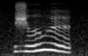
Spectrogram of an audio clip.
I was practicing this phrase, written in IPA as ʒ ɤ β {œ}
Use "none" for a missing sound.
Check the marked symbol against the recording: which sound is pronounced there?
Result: œ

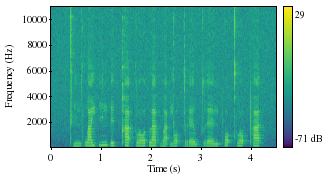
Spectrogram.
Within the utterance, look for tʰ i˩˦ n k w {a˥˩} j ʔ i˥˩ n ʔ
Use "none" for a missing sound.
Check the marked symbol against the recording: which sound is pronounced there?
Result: a˥˩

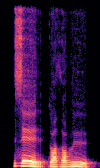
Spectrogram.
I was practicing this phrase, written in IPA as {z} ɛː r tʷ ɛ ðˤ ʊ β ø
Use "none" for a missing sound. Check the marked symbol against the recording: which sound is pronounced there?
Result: z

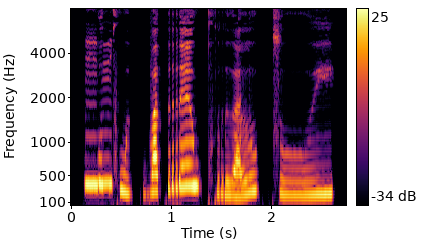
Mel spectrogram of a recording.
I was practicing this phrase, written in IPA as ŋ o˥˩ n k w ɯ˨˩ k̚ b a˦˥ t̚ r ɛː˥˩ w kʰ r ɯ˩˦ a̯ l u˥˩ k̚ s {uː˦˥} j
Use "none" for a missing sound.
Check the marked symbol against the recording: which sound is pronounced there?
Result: uː˦˥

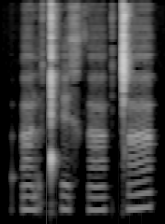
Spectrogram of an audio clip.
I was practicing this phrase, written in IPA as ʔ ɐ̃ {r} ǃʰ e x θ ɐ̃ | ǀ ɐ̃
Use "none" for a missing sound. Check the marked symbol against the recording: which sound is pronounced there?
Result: r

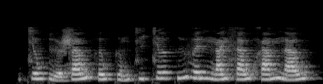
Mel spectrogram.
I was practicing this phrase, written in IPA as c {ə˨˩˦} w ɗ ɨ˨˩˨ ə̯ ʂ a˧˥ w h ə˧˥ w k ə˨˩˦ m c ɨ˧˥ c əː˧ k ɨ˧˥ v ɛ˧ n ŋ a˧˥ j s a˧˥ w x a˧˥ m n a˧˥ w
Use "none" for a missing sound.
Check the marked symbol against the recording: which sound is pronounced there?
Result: ə˧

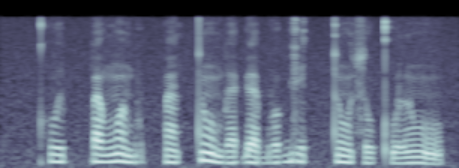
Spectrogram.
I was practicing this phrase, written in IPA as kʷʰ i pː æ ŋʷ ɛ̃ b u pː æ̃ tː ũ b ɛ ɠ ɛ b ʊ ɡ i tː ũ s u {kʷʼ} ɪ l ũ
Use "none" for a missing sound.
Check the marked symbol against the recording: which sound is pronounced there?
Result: kʷʼ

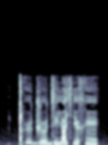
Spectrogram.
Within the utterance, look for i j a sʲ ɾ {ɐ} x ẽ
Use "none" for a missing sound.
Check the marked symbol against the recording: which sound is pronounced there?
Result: ɐ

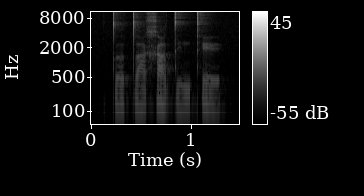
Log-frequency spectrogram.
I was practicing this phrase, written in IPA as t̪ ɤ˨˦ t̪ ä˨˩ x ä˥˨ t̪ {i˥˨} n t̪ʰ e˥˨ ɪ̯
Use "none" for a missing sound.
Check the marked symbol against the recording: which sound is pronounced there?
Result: i˨˩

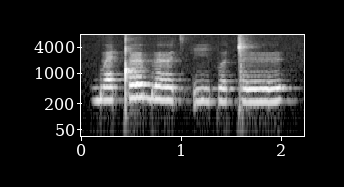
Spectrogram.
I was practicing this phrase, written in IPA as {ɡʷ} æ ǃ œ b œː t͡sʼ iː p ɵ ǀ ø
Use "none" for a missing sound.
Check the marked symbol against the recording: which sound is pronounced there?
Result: ɡʷ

